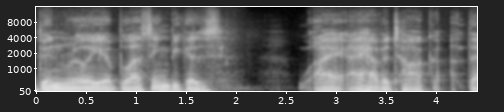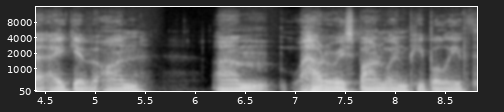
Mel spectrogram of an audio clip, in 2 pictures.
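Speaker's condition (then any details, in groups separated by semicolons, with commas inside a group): ALS; affects hand function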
